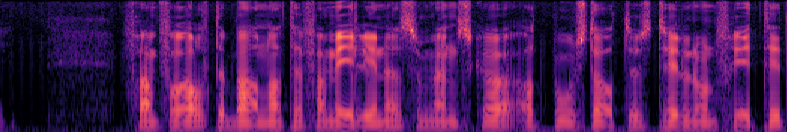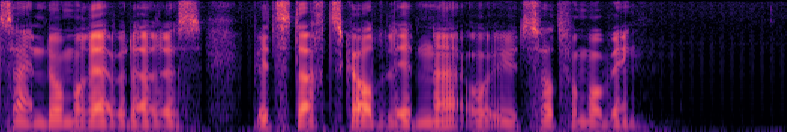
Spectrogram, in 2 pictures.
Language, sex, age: Norwegian, male, 33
